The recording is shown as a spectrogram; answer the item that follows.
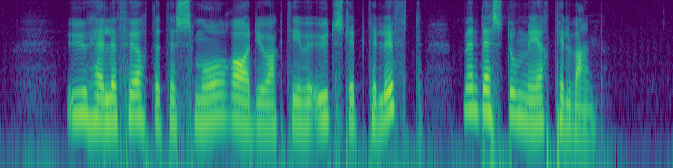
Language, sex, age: Norwegian, female, 42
